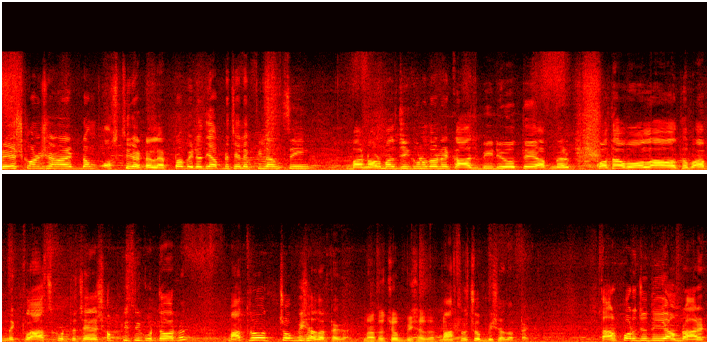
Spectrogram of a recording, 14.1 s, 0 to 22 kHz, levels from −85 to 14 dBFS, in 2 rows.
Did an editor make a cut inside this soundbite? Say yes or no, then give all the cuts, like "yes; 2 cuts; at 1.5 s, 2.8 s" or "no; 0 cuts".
no; 0 cuts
